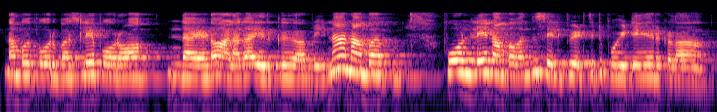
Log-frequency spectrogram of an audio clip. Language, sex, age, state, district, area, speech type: Tamil, female, 60+, Tamil Nadu, Krishnagiri, rural, spontaneous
